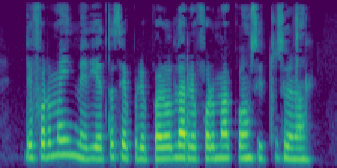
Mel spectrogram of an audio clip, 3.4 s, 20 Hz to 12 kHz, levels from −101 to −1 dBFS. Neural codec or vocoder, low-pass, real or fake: none; 10.8 kHz; real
